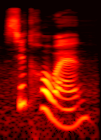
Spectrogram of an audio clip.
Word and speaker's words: Citroën: Então, as palavras são, e a pronúncia correta é Carrefour, Paco Rabanne, Jean-Paul Gaultier, Lacoste, Lancôme, Chanel Eau Tendre, Citroën, Peugeot, Renault.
